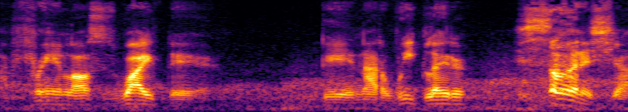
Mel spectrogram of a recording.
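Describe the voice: With lively intonation, a man puts on a character voice at an extremely low pitch, full of vocal fry and with a bright, sharp tone. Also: fairly slow pace.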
